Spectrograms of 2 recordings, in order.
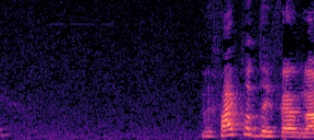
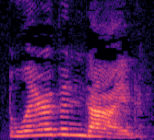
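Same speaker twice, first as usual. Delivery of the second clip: mock dramatic reading; 2 semitones higher, 7 dB louder, slower than usual. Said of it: "Nah, I'm joking".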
